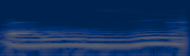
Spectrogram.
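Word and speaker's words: benzene: 자, 벤제는 일본식 발음이고 영어 영어식 발음은 벤진이에요. 알겠죠? 그래서 이제 친하면 벤젠 그다음에 이제 친 네. 친미하면 벤진 알겠죠?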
